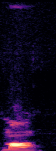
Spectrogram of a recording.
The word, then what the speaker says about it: Hmong: people it's it's it's it's spelled among but like I'm like Among Us except there's no a and there's an H there so it's just Mall and so like David's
